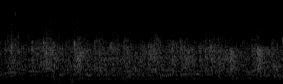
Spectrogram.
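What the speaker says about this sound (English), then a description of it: "Let us give a big round of applause." An audience at an academic colloquium session applauds a chartered accountant speaker, a faint, steady wash of clapping heard from a distance with no talk over it.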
